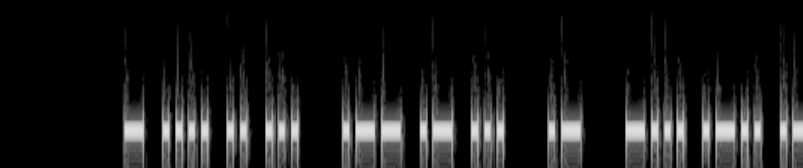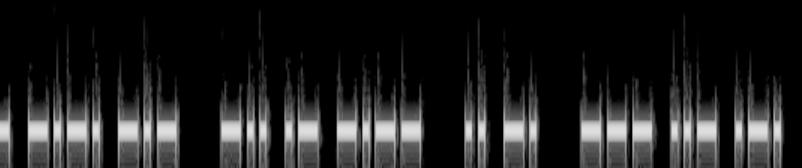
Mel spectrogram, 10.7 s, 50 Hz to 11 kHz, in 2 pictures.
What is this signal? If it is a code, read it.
Morse code, heard as a keyed tone, about 28 wpm, 700 Hz. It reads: THIS WAS A BLACK DAY IN OUR
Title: Sentences from Top 1600 Words 28wpm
